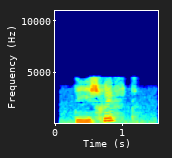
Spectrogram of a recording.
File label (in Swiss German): "inschrift", alsace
